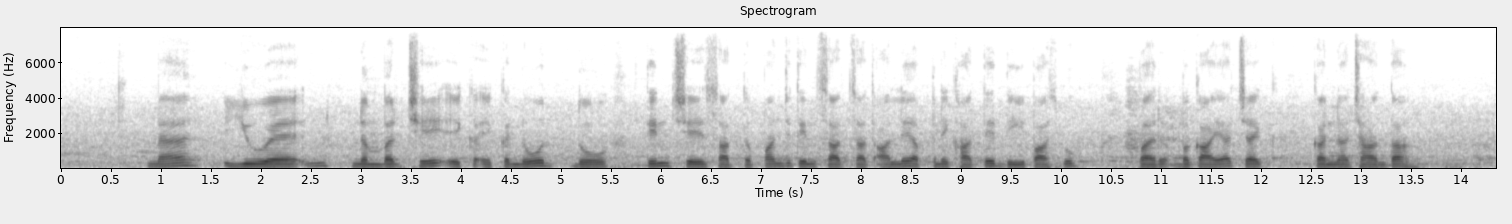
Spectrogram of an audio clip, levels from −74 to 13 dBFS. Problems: constant background noise, echo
